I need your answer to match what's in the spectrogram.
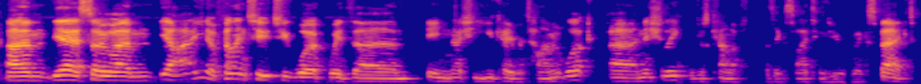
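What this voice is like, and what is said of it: British accent. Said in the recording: “I was back in the UK, as you could guess from my accent, not a New Jersey accent”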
